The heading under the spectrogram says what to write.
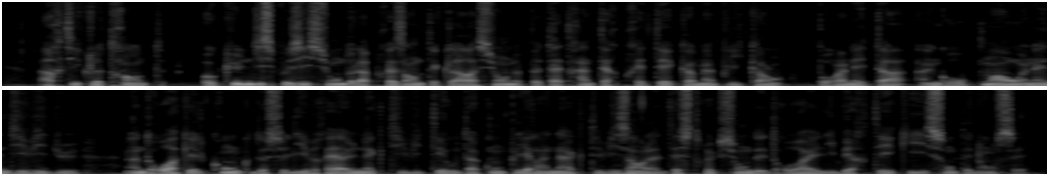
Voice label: French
